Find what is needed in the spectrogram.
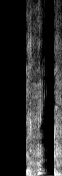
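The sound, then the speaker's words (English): A person with a sore throat coughs: two short, rough bursts. The first is slightly longer and has a throaty rasp; the second starts just before the end. Otherwise there is silence. “coughs and looks at the doctor in a sad way.”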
